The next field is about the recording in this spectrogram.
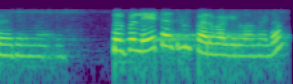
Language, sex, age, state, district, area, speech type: Kannada, female, 18-30, Karnataka, Chikkaballapur, rural, conversation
